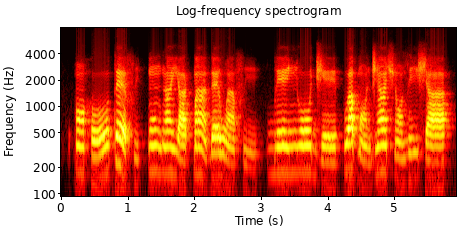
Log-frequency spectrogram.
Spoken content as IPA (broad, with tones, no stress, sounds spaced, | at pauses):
k ɔ̃˧ h oː˨˦ t ɛ˦˨ f i˨ k͡p ũ˦ ɡ ã˦ j a˨ k͡p ã˦˨ ɗ ɛ˧ w ã˨ f i˨ | b eː˦ ɲ oː˦ d͡ʒ eː˨ kʷ a˦ ɓ ɔ̃˨ d͡ʒ ã˦ ʃ ɔ̃˧ z i˦ ʃ a˧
